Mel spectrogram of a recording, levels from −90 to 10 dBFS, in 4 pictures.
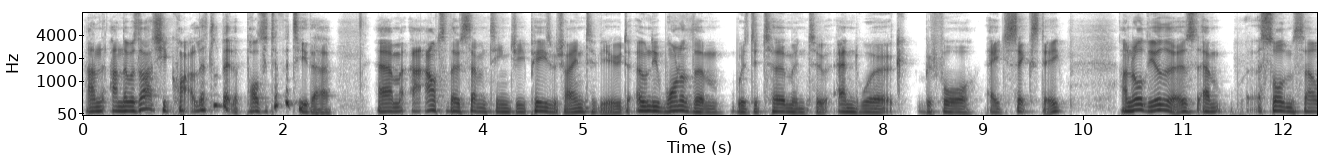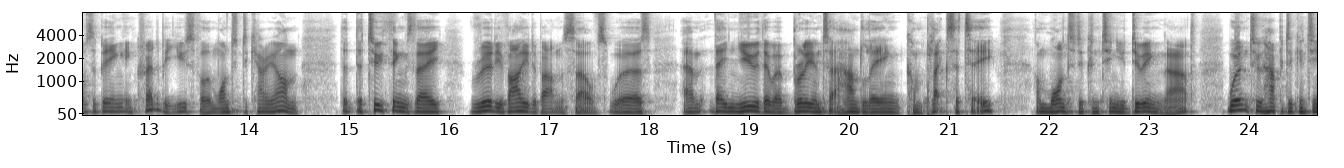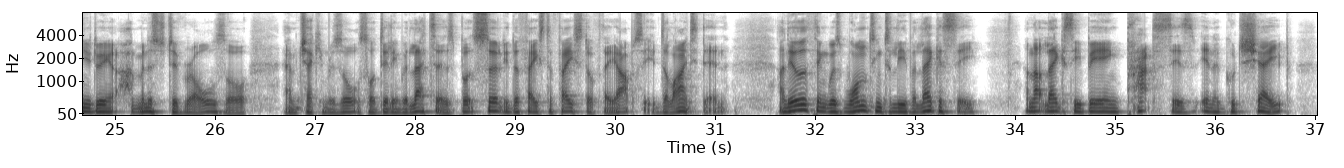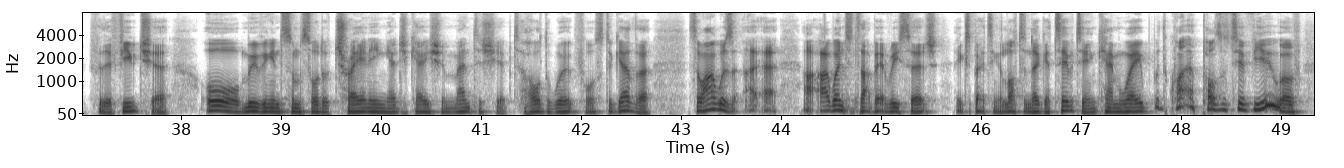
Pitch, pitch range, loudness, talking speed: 110 Hz, 100-120 Hz, -17 LUFS, 195 wpm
